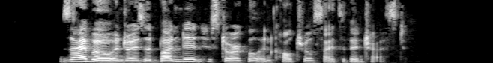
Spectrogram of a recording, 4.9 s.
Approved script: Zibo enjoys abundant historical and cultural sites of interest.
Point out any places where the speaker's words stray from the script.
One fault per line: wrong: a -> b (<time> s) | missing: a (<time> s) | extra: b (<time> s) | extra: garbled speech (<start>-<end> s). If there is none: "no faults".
no faults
